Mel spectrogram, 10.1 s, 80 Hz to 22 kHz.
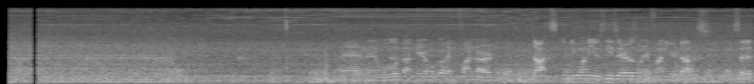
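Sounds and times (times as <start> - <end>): vacuum blower rushing hum: 0.2 - 10.0.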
